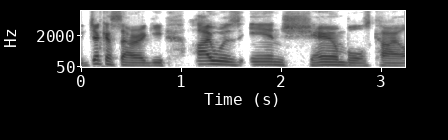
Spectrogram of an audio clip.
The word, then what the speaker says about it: Jeka Saragih: Jeka Saragih.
